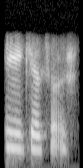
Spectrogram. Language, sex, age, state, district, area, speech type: Hindi, female, 18-30, Rajasthan, Jodhpur, urban, conversation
